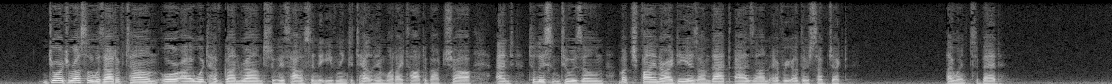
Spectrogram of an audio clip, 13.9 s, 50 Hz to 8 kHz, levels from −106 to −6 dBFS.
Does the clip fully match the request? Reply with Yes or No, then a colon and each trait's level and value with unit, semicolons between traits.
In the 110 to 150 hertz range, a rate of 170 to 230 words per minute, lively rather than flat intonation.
No: medium, 140 Hz; average, 200 wpm; average, 2.7 semitones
